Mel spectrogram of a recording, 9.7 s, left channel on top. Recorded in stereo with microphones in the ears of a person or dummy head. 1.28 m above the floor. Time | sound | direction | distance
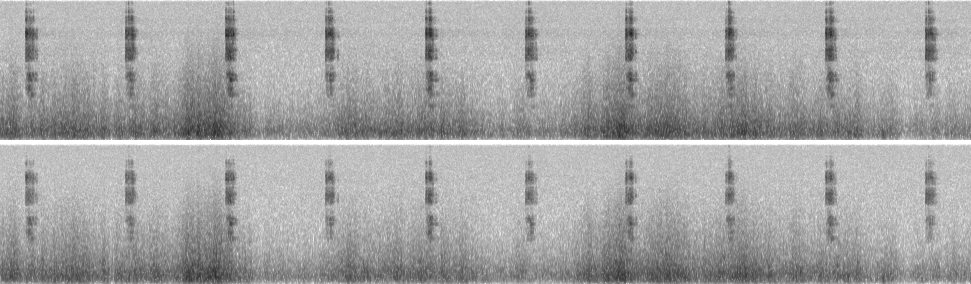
0.2 | ticking | 20° left (ahead or behind) | ?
